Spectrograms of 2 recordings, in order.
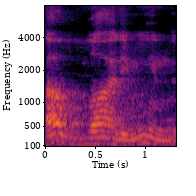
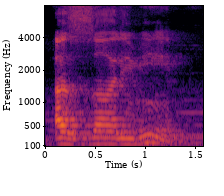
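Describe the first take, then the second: First: The consonant is a 'dh' with the tongue out. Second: The consonant is a 'z' with the tongue inside. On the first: The speaker calls it right. "Harus al-zalimin dikeluarkan lidah sedikit" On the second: The speaker calls it wrong. "kita tidak mengeluarkan lidah kita, jadi diucapkan za"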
